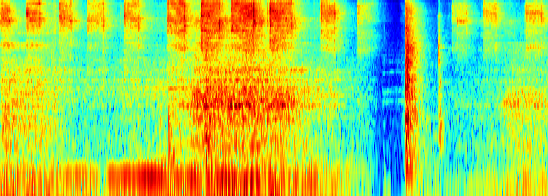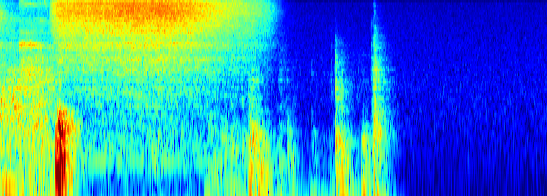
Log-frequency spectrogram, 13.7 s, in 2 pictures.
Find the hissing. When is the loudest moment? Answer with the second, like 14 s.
3 s.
